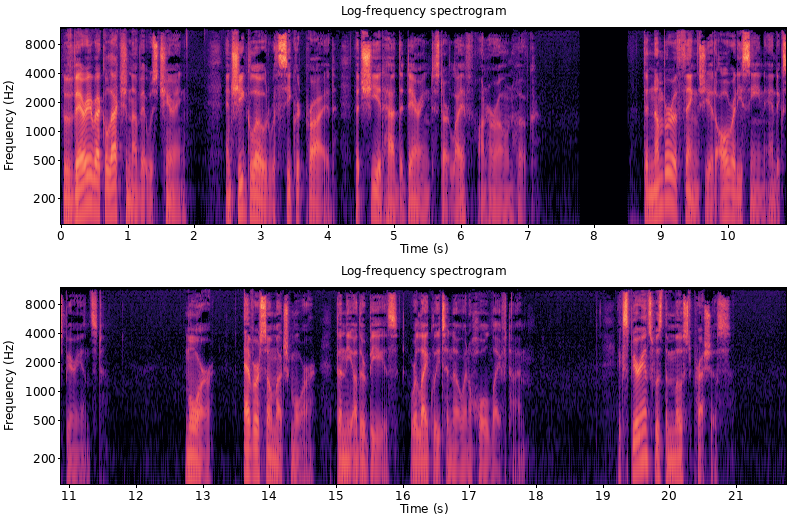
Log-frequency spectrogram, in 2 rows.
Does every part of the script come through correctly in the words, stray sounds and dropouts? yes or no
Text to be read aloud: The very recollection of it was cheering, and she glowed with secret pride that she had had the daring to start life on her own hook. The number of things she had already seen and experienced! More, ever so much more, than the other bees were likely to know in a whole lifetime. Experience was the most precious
yes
